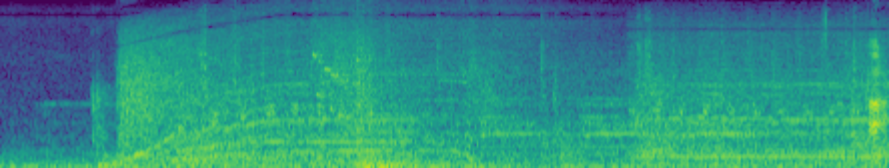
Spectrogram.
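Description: A heavy machine starts up with a rising mechanical whine and keeps humming.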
